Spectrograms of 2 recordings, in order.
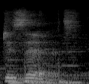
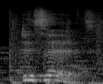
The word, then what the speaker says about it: dessert: W is actually silent the next word is dessert dessert there's two S's now this is like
